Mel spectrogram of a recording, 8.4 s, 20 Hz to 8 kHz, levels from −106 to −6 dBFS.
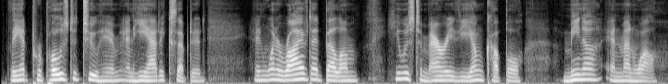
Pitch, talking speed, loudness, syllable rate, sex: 160 Hz, 180 wpm, -18 LUFS, 5.4 syllables/s, male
